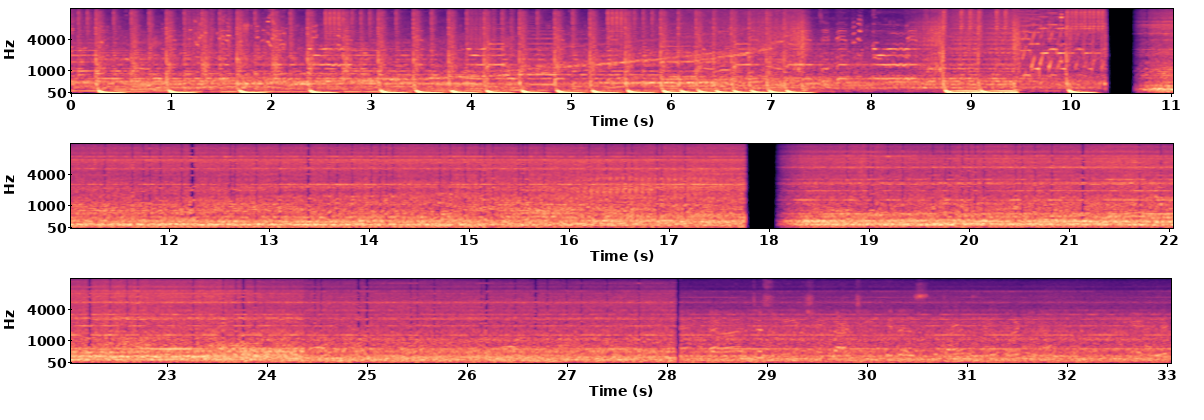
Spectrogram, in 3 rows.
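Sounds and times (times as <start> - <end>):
jet turbines whining: 0.0 - 9.9, 10.7 - 33.0.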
